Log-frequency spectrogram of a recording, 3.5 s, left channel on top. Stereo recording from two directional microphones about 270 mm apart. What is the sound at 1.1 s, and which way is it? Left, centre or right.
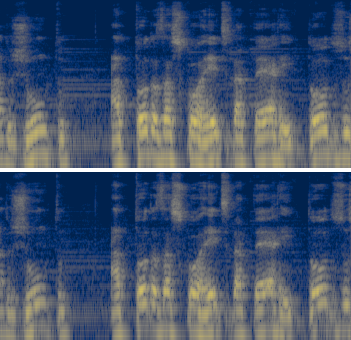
Speech, right.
